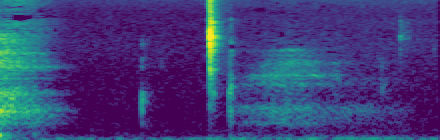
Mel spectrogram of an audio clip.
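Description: A pause between words: a single short click about a second in, then a faint breath.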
